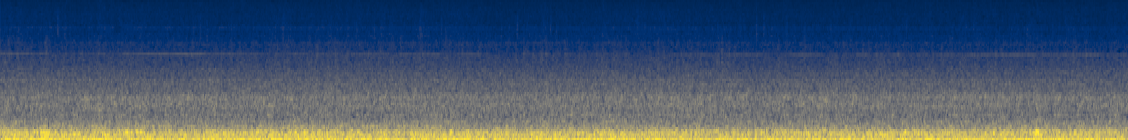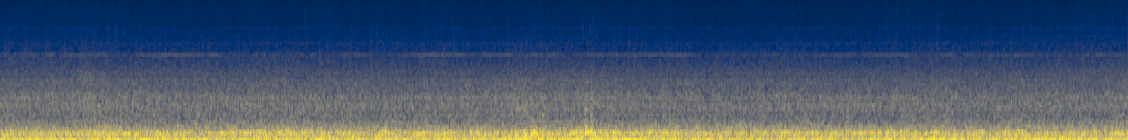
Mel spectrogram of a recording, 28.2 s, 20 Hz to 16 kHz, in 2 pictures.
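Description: Running noise of a JR West 223 series 2000 electric multiple unit at steady speed, heard aboard its motor car: a continuous low rumble of wheels on rail, with a faint steady high tone over it.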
